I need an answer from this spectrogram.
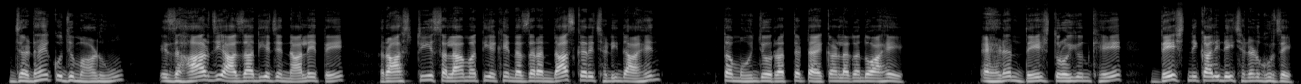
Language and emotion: Sindhi, angry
